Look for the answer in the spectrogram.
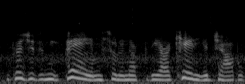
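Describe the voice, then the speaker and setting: An actress playing a scheming, frightened accomplice who pleads melodramatically in an old-time radio crime drama. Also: female voice, medium pitch, quick pace, lightly acted. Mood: tense. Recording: dull, faintly noisy vintage radio recording.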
